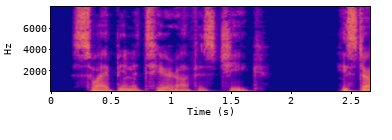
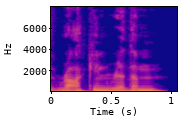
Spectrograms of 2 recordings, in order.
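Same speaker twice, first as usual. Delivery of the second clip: ordinary delivery, nothing marked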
